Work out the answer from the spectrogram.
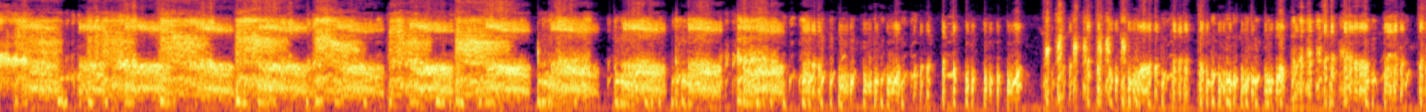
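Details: White-breasted waterhen delivering loud, raspy croaking phrases in rhythmic bursts, the notes tumbling faster and more broken in the second half.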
